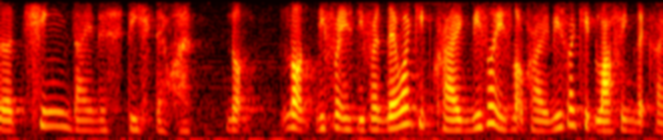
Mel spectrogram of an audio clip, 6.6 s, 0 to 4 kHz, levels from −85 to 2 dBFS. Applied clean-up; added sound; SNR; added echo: none; none; none; none.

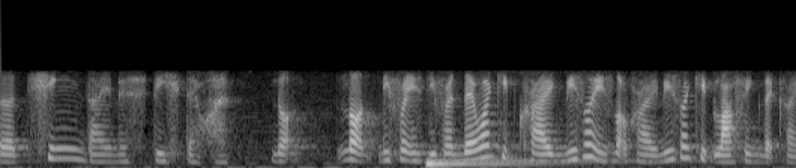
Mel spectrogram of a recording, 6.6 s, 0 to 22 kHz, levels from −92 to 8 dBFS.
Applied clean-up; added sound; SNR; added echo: none; Drum; 10 dB; none.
